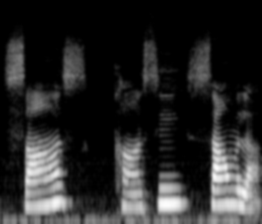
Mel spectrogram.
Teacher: जब हम इसका उच्चारण करते हैं तो वायु नासिका तथा मुख दोनों से बाहर आती है, उसे अनुनासिक कहते हैं।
